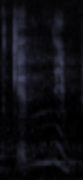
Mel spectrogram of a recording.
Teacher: 자, 지금 어디에도 니은이 없는데 니은 뒷말 첫 소리 모음 앞에서 니은 소리가 덧나고 있어요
